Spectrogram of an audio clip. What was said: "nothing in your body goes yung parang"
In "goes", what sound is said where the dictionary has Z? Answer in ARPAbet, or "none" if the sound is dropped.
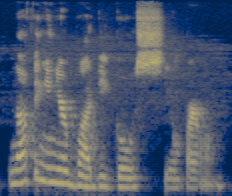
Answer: S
